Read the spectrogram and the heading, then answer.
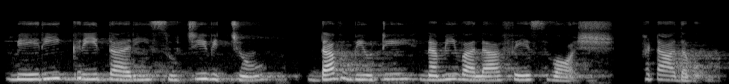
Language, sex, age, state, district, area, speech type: Punjabi, female, 30-45, Punjab, Jalandhar, rural, read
